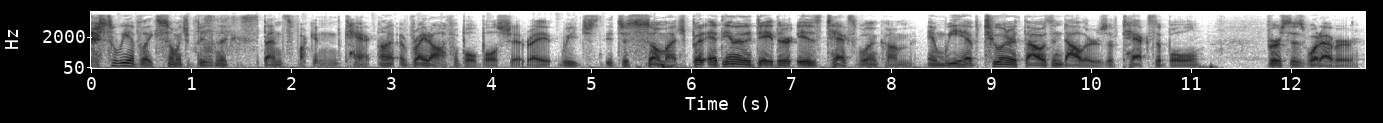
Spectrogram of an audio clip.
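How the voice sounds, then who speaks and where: A man's voice: a bass voice, gravelly, pushed and bright. A man in his thirties talking bluntly and profanely in a rambling casual podcast chat. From Chicago area. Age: 30s. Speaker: podcast host.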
